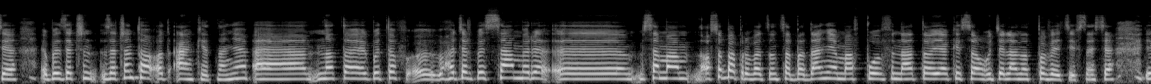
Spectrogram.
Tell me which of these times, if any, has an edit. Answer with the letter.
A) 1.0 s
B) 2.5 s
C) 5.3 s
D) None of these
B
